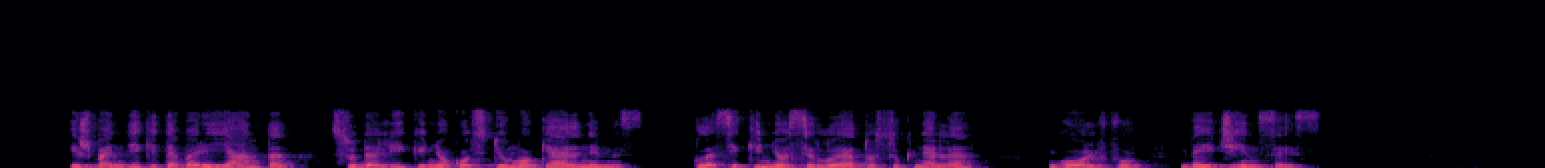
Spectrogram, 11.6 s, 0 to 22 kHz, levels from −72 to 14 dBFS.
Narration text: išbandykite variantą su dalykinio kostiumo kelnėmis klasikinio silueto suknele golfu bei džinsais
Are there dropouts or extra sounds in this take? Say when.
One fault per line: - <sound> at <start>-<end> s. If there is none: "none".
none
